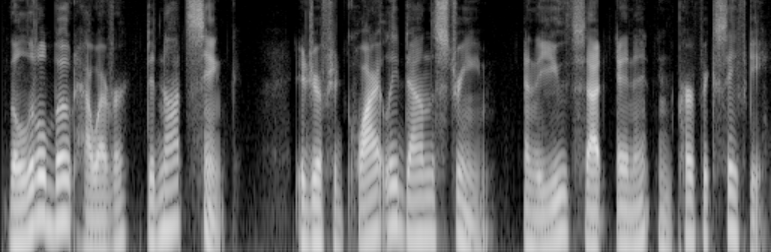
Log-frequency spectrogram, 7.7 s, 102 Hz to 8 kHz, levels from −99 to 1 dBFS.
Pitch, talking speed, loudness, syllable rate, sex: 120 Hz, 170 wpm, -21 LUFS, 4.7 syllables/s, male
